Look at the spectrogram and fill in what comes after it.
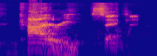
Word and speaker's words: Kairi Sane: Nia Jax versus Carly Sane. Now, have I got that name right? – Andrew, I tell you this, it's pronounced Kairi Sane.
